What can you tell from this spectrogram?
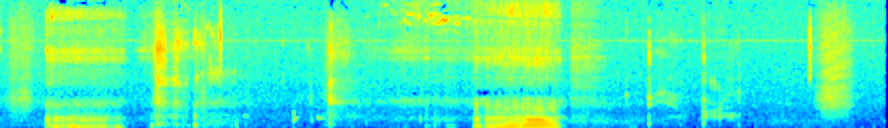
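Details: Pet dog snoring: two loud, low, rattling snores just under a second each, spaced about four seconds apart, with faint soft clicks and rustles between them.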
